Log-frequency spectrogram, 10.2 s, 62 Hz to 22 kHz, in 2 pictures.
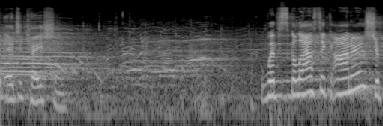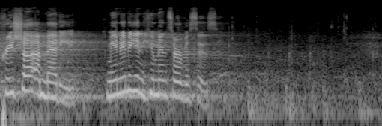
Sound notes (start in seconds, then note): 2.6 audience cheering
